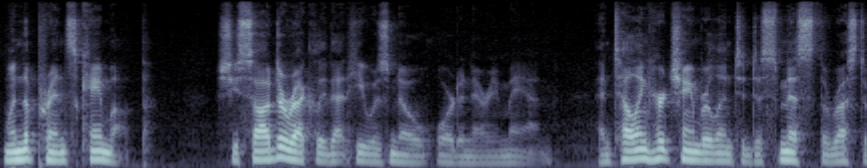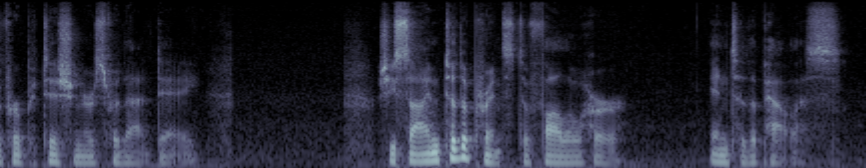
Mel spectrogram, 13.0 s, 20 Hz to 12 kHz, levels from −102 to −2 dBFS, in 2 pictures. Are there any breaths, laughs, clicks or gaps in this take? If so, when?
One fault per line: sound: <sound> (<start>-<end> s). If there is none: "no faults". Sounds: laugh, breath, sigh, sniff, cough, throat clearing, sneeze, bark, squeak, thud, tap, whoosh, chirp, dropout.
no faults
